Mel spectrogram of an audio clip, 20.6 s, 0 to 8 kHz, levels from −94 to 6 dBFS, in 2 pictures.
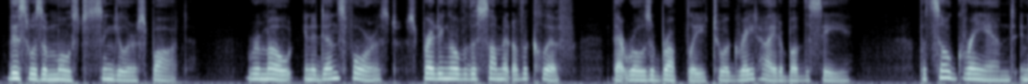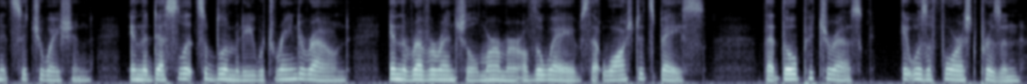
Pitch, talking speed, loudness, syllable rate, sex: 165 Hz, 175 wpm, -21 LUFS, 5.4 syllables/s, female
